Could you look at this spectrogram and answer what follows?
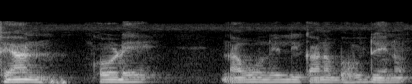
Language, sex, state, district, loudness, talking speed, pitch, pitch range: Kannada, male, Karnataka, Koppal, -20 LUFS, 70 wpm, 110 Hz, 105-110 Hz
